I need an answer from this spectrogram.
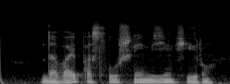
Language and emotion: Russian, neutral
